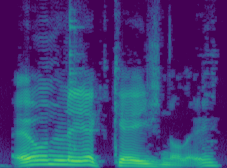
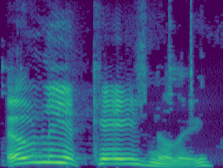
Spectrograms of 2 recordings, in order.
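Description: First: Said in the usual way. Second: "Only occasionally" squeaked much higher, playful; mock squeak. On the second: Streamer joking the stream is only occasionally on fire, high mock squeak.

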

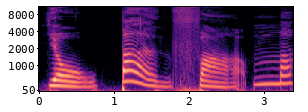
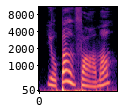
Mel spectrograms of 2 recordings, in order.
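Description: First: Very slow, separated syllables; slow-motion pronunciation model; slow demonstration. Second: Said in the usual way. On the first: Shown as a demonstration. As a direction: draw out each tone for learners. Teacher repeats slowly for learners.

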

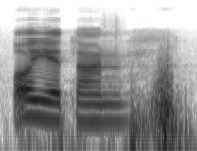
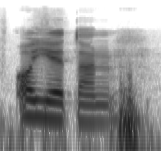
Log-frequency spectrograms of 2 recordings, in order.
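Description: First: Drawn out very slowly; lazy slow call; slow drawl. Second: Said in the usual way. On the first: Shown as a demonstration. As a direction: stretch every syllable of "Oye, Ethan".

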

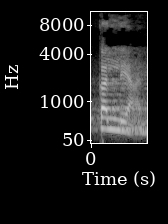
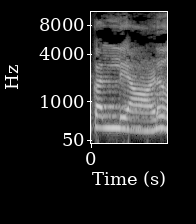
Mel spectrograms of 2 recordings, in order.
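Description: First: "कल्याण" ending in a dental n; wrong final n. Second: "कल्याण" ending in a firm retroflex ṇ; correct retroflex n. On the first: Teacher reads the incorrect word, "कल्याण" with plain dental n. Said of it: "क्या है बच्चों अशुद्ध शब्द?". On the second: Teacher shows how we say it, "कल्याण" with retroflex ṇ. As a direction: say "कल्याण" as kalyaaṇ, tongue curled back. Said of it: "हम इसको क्या बोलते हैं?". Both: Shown as a demonstration.

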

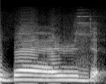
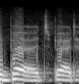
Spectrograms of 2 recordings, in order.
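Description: First: "bird" with the R sounded, drawn out; American R in bird. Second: "bird" with a long schwa and silent R; British bird without R. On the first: Teacher showing what British speakers don't say, R sounded in "bird". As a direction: pronounce a clear R after the vowel in "bird". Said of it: "ما بنحكي bird". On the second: Teacher demonstrating the British form, R-less "bird". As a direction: drop the R in "bird", just the long vowel. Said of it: "هذا في البريطاني مستحيل". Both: Shown as a demonstration.

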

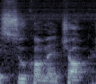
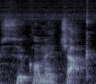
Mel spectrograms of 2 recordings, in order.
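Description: First: "choc" ending the phrase as chawk; French phrase with a rounded O in "choc"; rounded-vowel variant. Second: "choc" ending the phrase as chahk; French phrase with an AH in "choc"; open-vowel variant. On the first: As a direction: say "choc" as chock after "comme un". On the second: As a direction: say "choc" as chack after "comme un". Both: Shown as a demonstration. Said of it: "sometimes pronounced choc".

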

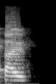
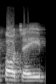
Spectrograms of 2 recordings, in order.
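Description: First: Bodie with a long o, bow-dee; long-o pronunciation. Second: Boddy with a short o, like body; short-o pronunciation. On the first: Guest accepting the other surname version, long-o Bodie. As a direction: say Bodie with the first vowel long. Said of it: "however you wanna pronounce it". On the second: Guest giving her own surname, short-o Boddy. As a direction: say Boddy with the first vowel short. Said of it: "I say Boddy". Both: Shown as a demonstration.

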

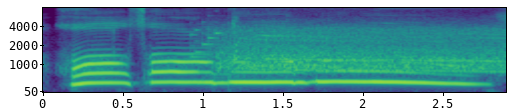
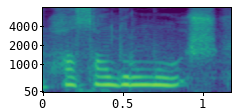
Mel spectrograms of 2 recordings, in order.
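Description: First: Slow, stretched-out name call; long stretched football name call; drawn-out commentator call. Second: Said in the usual way. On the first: Acted. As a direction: draw the name out like a TV announcer.

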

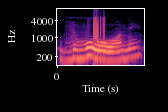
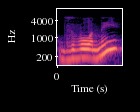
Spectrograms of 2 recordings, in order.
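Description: First: "дзвони" with a long stressed дзво-; stress on first syllable. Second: "Дзвони" stressed on -ни; stress on second syllable. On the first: Teacher repeating the pair for children, long stressed first syllable. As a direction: stretch DZVO in "дзвони": DZVOOO-ny. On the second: Teacher repeating the pair for children, stress on second syllable. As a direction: say "Дзвони" as dzvo-NY. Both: Shown as a demonstration. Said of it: "іще раз повторюємо".

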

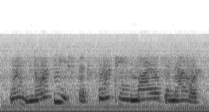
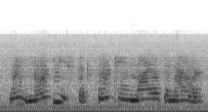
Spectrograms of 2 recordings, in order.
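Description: Both takes have the same delivery.

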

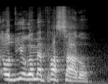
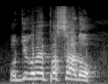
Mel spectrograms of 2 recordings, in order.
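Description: First: Said in the usual way. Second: Laughing disbelief. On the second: Real, not acted. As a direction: laugh through the words. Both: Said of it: "repeated with laugh".

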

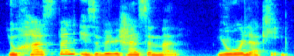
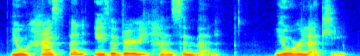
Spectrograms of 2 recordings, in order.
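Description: The two takes are said the same way.

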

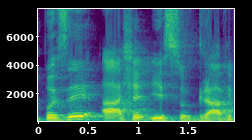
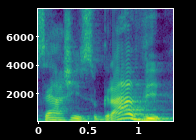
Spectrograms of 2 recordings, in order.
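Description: First: "Você acha" held up, "grave" falling away; statement-like tune, down on "grave"; one of two intonations. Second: Quick question tune, "grave" jumping up; question intonation. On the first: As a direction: imitate the line, letting "grave" drop. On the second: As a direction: ask it with a big pitch peak on "grave". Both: Shown as a demonstration.

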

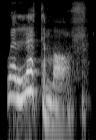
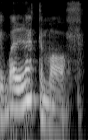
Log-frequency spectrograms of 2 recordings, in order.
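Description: First: High, mocking brush-off, pitched way up; mock the bishops waving people away; sarcastic "Well, let them off" said sharply high; dismissive bishops. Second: A lighter, near-plain repeat of "Well, let them off"; understated "Well, let them off" with a slight lift; mild dismissive echo. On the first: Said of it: "a lot of them say". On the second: Retold or imitated. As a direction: echo the bishops only lightly. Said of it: "And you say".

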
